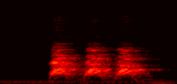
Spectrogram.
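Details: Holder, a Weimaraner, barking excitedly as he hears that Uncle Bob is coming, frantically checking windows and rooms; three quick loud harsh barks in a burst about a third of a second apart, indoors and otherwise quiet.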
